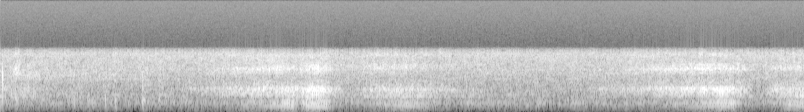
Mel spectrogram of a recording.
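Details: Sleeping father snoring, likened to an old car: loud rough rattling snores on the in-breath roughly every three seconds.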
